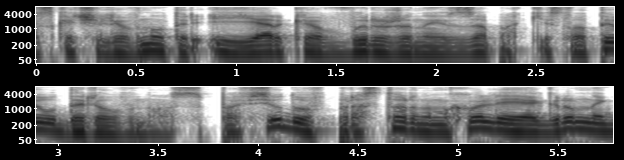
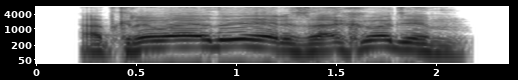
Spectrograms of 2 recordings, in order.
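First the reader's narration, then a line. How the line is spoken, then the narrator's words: Shout. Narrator (Russian): крикнул Макс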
